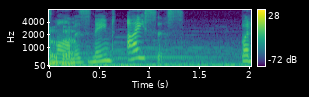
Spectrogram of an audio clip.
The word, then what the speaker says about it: Isis: not mom is named isis but in ancient egyptian it's pronounced closer to isa or asa hmm how do i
